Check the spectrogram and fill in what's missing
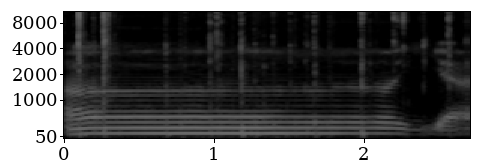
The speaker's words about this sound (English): And I'm even going to write it down, so I don't forget to tell you guys tomorrow. You can hear me typing.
